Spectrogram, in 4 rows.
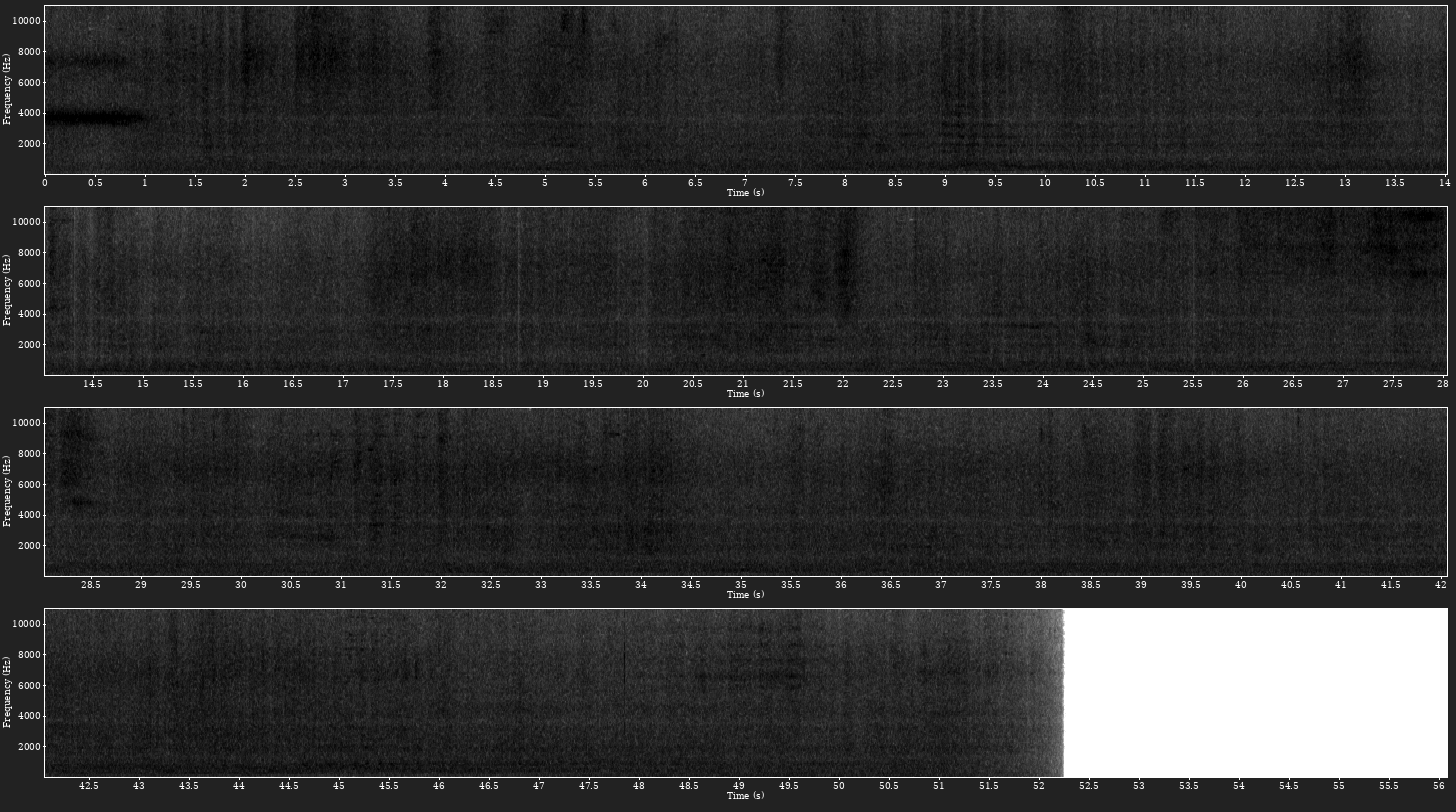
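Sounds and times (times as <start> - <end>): high wheel squeal: 0.0 - 1.2
freight train wheels clickety-clack: 0.0 - 52.2.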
